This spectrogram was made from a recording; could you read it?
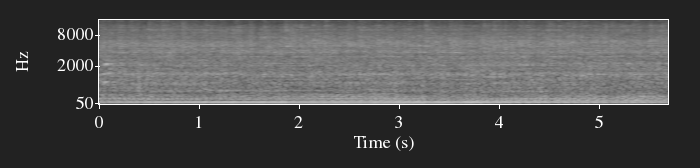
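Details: LeeBoy 635B motor grader: steady machine drone with hard, busy metallic chatter over it; drive chain failure, broken drive chain and bearings in the chain case.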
